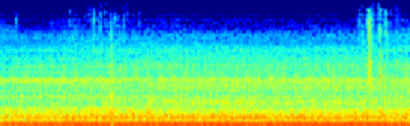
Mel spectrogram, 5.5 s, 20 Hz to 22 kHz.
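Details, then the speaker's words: BMW E60/E61 that had no ignition or crank, suspected CAS module fault: now starts and idles with steady, even low rumble, no misses or knocks; running normally. "شوفوا الدور، دورة العربية زيك ملا عطل يا جماعة."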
